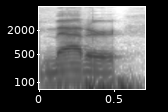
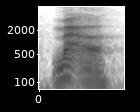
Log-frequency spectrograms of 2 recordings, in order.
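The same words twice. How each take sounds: First: It is said in an American accent. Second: It is said in a British accent. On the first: "in American English it would be matter" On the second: "in uh, British English it would be matter. they they forget their T's"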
